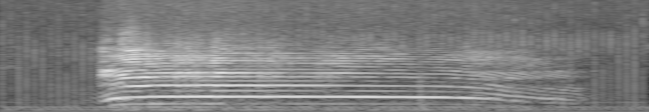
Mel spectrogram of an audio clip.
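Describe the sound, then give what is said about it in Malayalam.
A cow moos in one loud, long, drawn-out call that holds a steady pitch before tapering off. “ആ പശുവിന് ഇച്ചിരി വെള്ളം കൊണ്ടുപോകണം എത്ര നേരമായിട്ട് കിടന്ന് വിളിക്കുന്നു”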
